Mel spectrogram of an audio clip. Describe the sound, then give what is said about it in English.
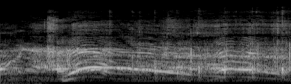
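Celebrations at ESA Mission Control in Darmstadt as the Trace Gas Orbiter signals it is safely in orbit around Mars: cheering, whoops and excited voices rising together in a lively burst. “I was at Mission Control at the European Space Operations Centre in Darmstadt in Germany for the crucial manoeuvres, and there were celebrations when the trace gas orbiter sent back a signal confirming it was safely in orbit around Mars.”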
